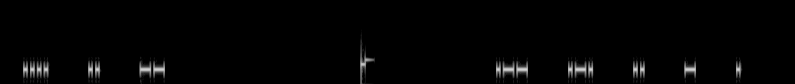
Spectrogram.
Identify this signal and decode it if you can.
Morse code, heard as a keyed tone, about 36 wpm, spaced as for 16 wpm, 690 Hz. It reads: HIM WRITE
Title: 4x Character Spacing - Top 100 Words - 35wpm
